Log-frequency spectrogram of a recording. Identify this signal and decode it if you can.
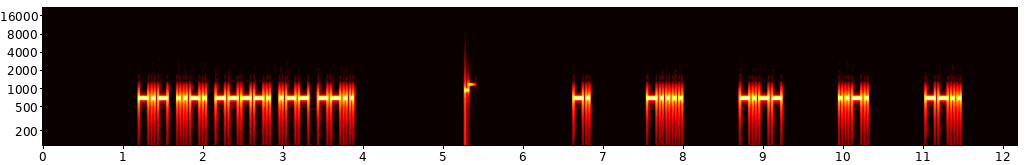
Morse code, heard as a keyed tone, about 30 wpm, spaced as for 15 wpm, 700 Hz. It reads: KF9WZ N6YFZ
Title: USA Call Signs - 5 Characters - 6x Character Spacing - 30wpm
